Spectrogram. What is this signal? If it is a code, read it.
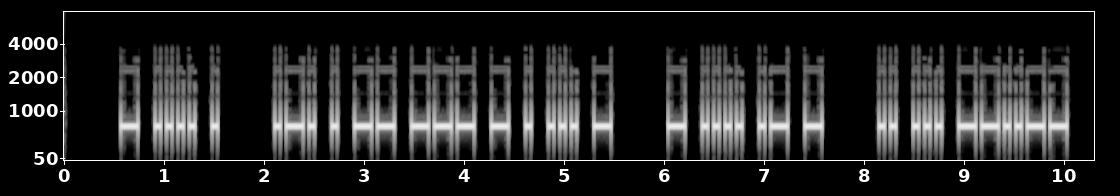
Morse code, heard as a keyed tone, about 21 wpm, 700 Hz. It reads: THE REMOTEST THAT IS,
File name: Book One / 12-Chapter 12 - 21 WPM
